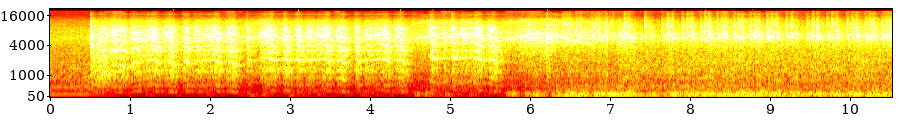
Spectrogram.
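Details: Honda Civic EK hatch project; the spark tester shows fire on the cylinders, but spark seems questionable. Several seconds of uneven cranking, then it catches abruptly into a loud, held full-throttle roar; it will only run at wide-open throttle.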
